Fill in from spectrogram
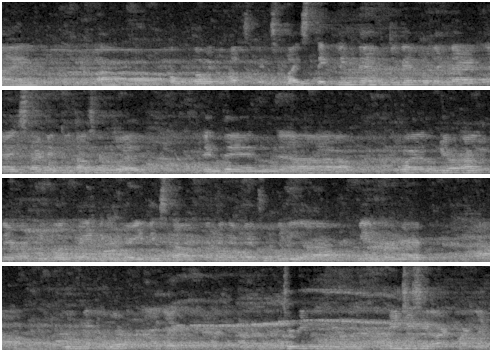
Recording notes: CHOPSOY Comics Interview at Cebu Lit Fest 2018. Cebu Lit Fest 2018 panel interview.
